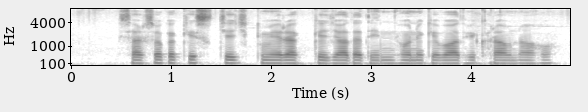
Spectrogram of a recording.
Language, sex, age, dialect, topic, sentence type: Magahi, male, 18-24, Western, agriculture, question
